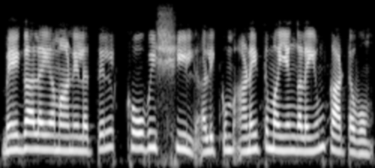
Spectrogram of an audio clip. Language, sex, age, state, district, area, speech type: Tamil, female, 30-45, Tamil Nadu, Krishnagiri, rural, read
